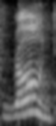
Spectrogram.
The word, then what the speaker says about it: round: Oh, it's not round. It's round. Again. Round. Yes. Round. Again. Round. Oh, you have to pronounce the letter N and letter D.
